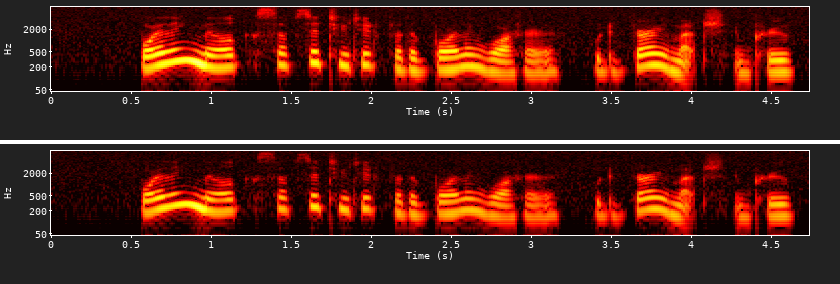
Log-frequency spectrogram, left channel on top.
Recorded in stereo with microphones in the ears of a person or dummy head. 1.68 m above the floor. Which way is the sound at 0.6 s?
25° left (ahead or behind).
